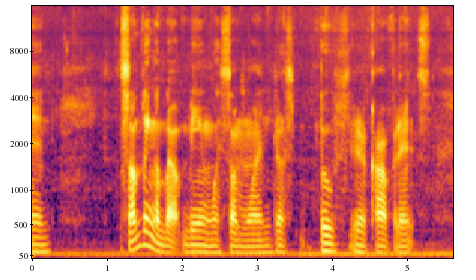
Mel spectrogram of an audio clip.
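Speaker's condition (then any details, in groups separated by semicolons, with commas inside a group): Cerebral palsy; scoliosis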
